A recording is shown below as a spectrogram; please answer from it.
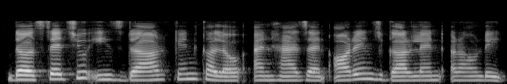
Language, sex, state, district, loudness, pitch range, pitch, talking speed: English, female, Gujarat, Valsad, -18 LUFS, 190-225 Hz, 200 Hz, 155 wpm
